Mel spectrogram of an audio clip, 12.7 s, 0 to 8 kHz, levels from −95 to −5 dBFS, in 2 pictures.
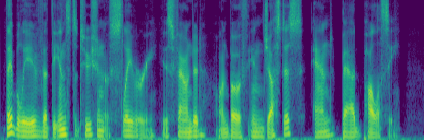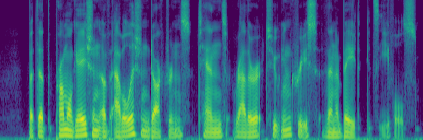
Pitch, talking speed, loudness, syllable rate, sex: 95 Hz, 140 wpm, -21 LUFS, 5.2 syllables/s, male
